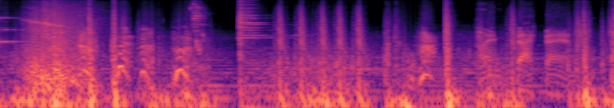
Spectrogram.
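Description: A staff whooshes through the air.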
